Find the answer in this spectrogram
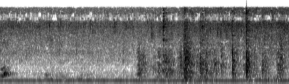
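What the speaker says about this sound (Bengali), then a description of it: "পেঁয়াজটা এইভাবে ফ্রাই করে নিচ্ছি" Chopped onion frying in a pan for a Bengali chola dal curry, a steady low sizzle with scattered stirring scrapes and clatters growing busier toward the end, close by with no talking.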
